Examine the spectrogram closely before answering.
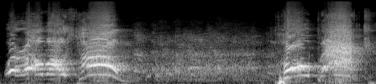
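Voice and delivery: high, drawn-out full shout; loud, slow pleading yell; yelling at screen. Retold or imitated. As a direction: holler a desperate warning from the front row. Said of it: "We're yelling at him".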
